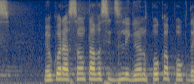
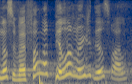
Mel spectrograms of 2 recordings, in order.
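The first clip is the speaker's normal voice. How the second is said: much higher, insistent begging; urgent pleading; 8 semitones higher than usual. Retold or imitated. Urging Suzana to tell the rest, high desperate plea. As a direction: demand it, desperate and pitched up.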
